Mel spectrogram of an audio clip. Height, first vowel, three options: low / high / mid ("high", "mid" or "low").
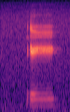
high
